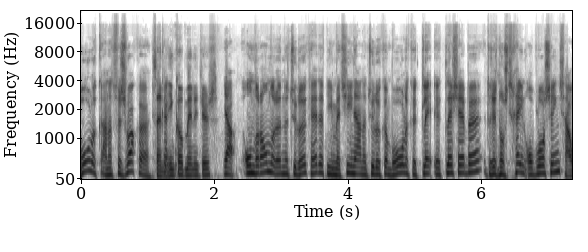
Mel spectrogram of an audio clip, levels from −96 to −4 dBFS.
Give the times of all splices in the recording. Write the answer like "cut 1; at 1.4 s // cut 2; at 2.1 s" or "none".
cut 1; at 1.1 s // cut 2; at 2.4 s // cut 3; at 3.6 s // cut 4; at 5.4 s // cut 5; at 6.4 s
